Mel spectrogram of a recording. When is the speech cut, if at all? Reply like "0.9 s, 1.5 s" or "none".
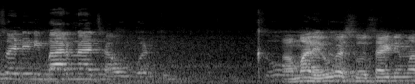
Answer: none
